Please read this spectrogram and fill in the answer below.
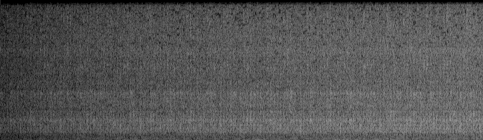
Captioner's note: engine rumbling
